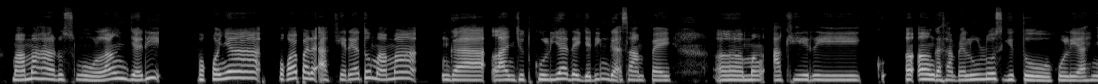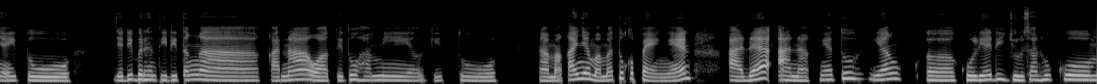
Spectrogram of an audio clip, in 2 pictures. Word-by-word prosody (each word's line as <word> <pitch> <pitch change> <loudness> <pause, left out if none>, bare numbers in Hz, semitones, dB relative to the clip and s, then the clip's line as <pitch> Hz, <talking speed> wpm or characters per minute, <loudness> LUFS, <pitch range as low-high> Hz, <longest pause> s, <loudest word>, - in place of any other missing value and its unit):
mama 220 +6 +4
harus 230 -4 0
ngulang 215 +7 +2
jadi, 245 +9 +1 0.4
pokoknya 290 +7 +3 0.2
pokoknya 255 +5 +3
pada 265 -3 +4
akhirnya 230 +3 -2
tuh 305 - +2
mama 270 +5 +1 0.3
nggak 205 -2 +2
lanjut 210 +1 +1
kuliah 230 +3 +2
deh 225 - +3
jadi 190 +4 -1
nggak 215 -6 -1
sampai, 200 -1 -1 0.4
eee, 205 0 +2
mengakhiri 205 0 -1
ku 435 - -13 0.2
heeh, 230 - +5
enggak 210 -4 +3
sampai 205 0 -1
lulus 240 +3 +3
gitu 195 -4 +1
kuliahnya 190 0 0
itu. 175 -2 +1 0.5
Jadi 190 +3 -1
berhenti 210 -2 +1
di 200 - -1
tengah 190 -4 0
karena 200 +6 0
waktu 180 0 -1
itu 225 - 0
hamil 190 -2 -2
gitu. 175 -1 -5 0.4
Nah 175 - +1
makanya 235 +8 +1
mama 185 -2 0
tuh 275 - -3
kepengen, 180 +5 0 0.4
ada 200 +9 +3
anaknya 190 +3 -1
tuh 270 +2 -1
yang, 230 +4 0 0.3
eee, 190 -1 +1
kuliah 200 +1 +2
di 230 0 -1
jurusan 200 +1 0
hukum 215 -1 +1
205 Hz, 135 wpm, -24 LUFS, 190-225 Hz, 0.5 s, heeh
